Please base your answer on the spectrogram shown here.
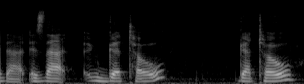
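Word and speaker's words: gâteau: Is that gateau? Gateau. I know it's an O at the end. That's a French word.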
